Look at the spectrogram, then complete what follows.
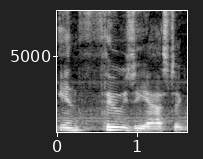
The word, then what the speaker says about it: enthusiastic: Say enthusiastic. Don't forget, get that TH between your teeth.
